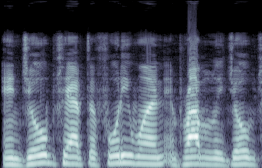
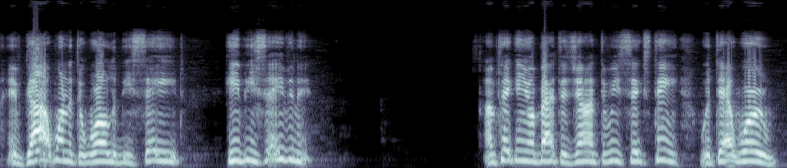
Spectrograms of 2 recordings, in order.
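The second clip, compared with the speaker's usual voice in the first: ordinary delivery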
